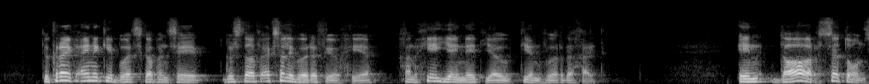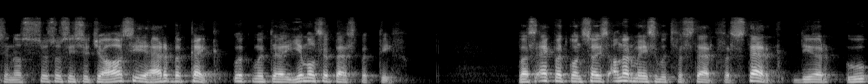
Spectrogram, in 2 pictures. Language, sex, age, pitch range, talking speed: English, male, 50-69, 105-140 Hz, 165 wpm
